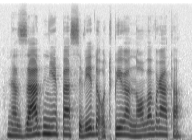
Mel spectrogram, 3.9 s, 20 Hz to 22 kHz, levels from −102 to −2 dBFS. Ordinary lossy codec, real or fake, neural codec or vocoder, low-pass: none; real; none; 19.8 kHz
